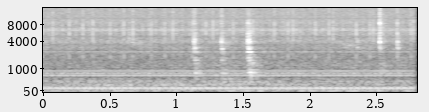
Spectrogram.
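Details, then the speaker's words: GE box fan motor after service with a replacement switch, run forward and reverse on low, medium and high: a quiet, smooth, steady hum with washers faintly audible, spinning freely. Normal running. "So we appear to be running. You can hear the washers in there a little bit. But I think that's smooth, so I like that."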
